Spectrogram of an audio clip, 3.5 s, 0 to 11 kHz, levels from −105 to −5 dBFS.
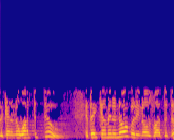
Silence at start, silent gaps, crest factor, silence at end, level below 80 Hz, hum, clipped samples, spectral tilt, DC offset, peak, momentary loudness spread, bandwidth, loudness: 0 s; none; 16 dB; 0 s; -74 dBFS; none; under 0.1%; -8 dB/octave; under 0.1%; -6 dBFS; 12 LU; 4.2 kHz; -21 LUFS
